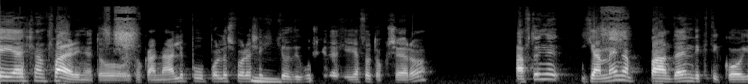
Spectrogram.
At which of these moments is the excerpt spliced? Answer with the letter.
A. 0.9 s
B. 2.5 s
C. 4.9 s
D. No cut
C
